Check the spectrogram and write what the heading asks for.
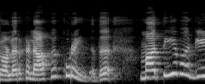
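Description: A woman's voice reading the news in Tamil, with a brief pause about halfway through; only speech is heard.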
